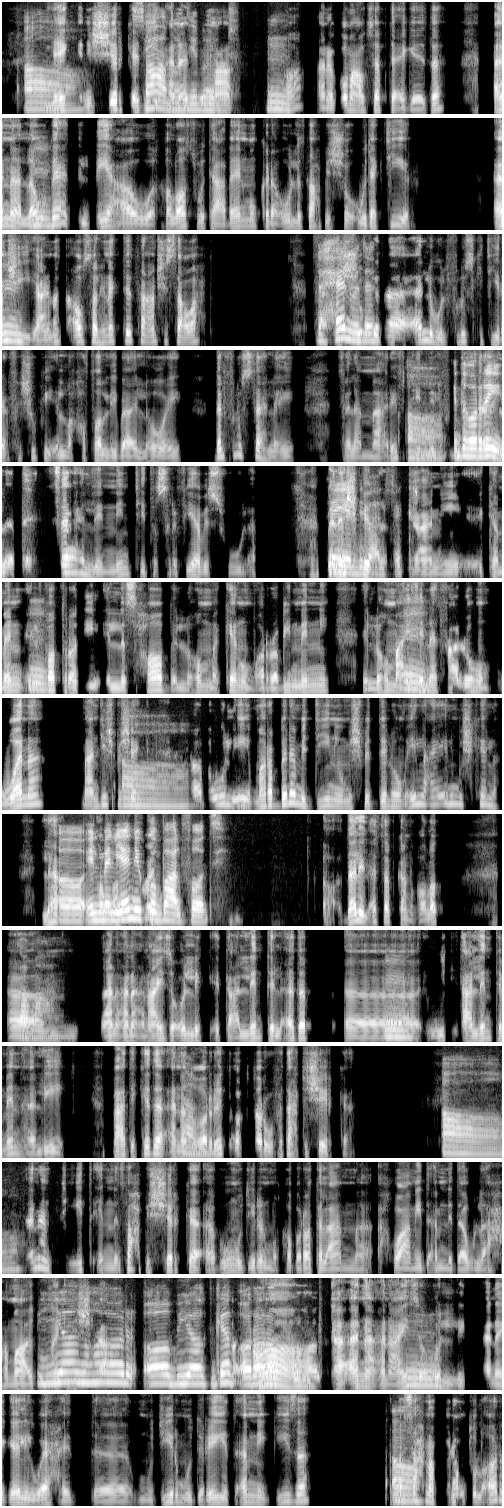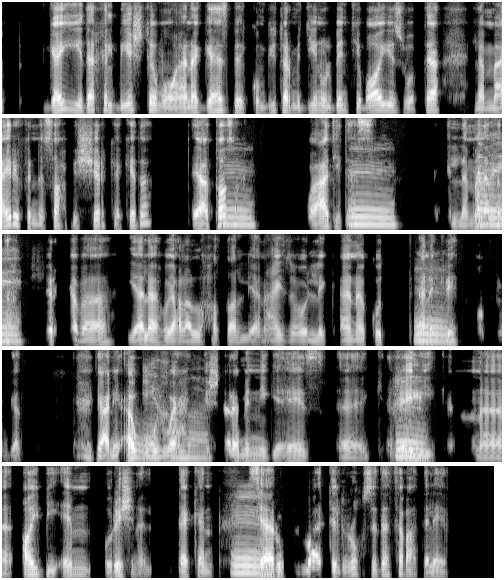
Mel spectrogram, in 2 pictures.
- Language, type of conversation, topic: Arabic, unstructured, إيه أهمية إن يبقى عندنا صندوق طوارئ مالي؟
- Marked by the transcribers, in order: unintelligible speech; in English: "IBM Original"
